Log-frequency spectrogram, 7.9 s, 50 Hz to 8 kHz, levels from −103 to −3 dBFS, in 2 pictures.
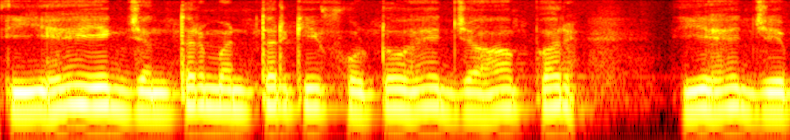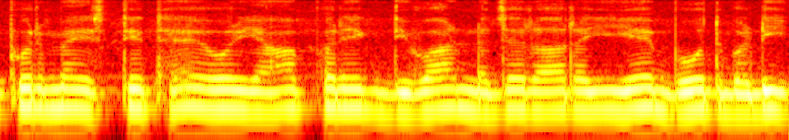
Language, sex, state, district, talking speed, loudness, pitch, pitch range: Hindi, male, Rajasthan, Jaipur, 190 wpm, -16 LUFS, 155 Hz, 145-160 Hz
